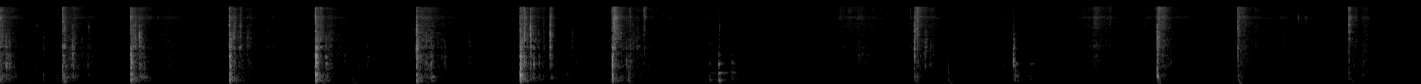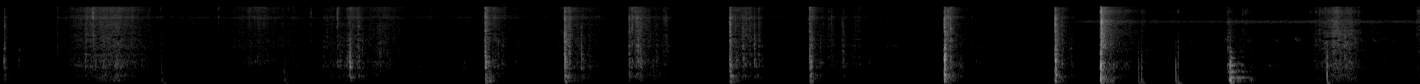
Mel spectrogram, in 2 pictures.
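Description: Machete chopping dry branches: a string of sharp blade strikes, roughly one a second, quickening to several in quick succession near the end, with brush rustling as branches are handled about halfway through.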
